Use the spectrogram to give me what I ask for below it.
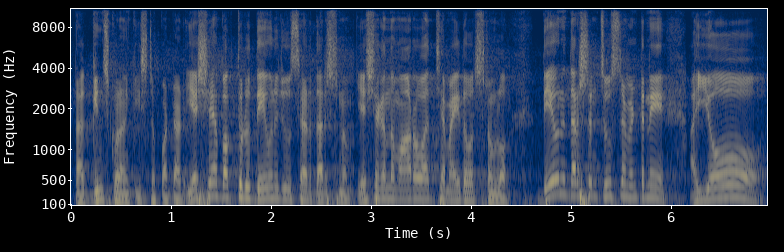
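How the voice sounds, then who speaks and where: A man preaching a sermon in an emphatic style, questioning the congregation and rising to shouts. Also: a little high, expressive, very fast, big-room sound.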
